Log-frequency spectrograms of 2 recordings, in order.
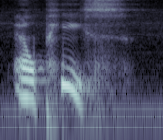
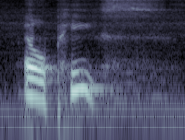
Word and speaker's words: elpis: It is pronounced elpis. Let's say it. Elpis. E-L-P-I-S.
